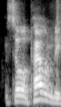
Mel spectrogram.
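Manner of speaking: talking with a mouth full of food; words round a bite of food. Real, not acted. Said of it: "I better not speak with my mouth full".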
